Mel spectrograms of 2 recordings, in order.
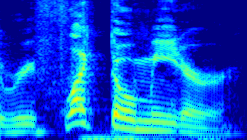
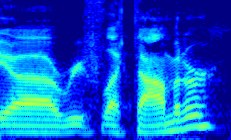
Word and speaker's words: reflectometer: a time domain and different people pronounce this last word differently for the fun of it i like to say reflect ohmmeter but i think most people would say reflectometer ok or tdr and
